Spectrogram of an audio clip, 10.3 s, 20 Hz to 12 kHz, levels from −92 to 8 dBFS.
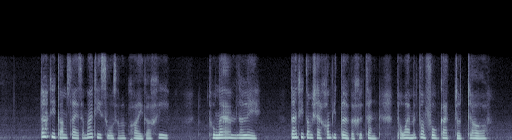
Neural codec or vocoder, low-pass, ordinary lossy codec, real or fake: codec, 16 kHz, 0.8 kbps, ZipCodec; 7.2 kHz; none; fake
